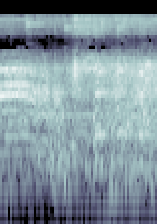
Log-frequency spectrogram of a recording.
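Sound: horse neighing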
